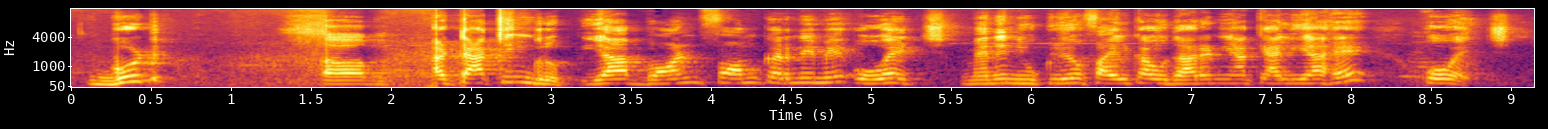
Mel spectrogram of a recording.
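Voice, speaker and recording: Man, chemistry teacher, high-pitched, slow and deliberate, classroom lecture, quizzing students, playful jokes. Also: a bit bright. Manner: quizzes students with repeated questions; mixes in playful breakup jokes.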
